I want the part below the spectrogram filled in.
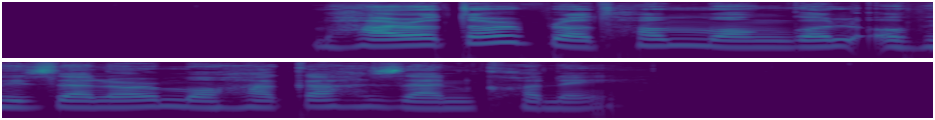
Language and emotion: Assamese, neutral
